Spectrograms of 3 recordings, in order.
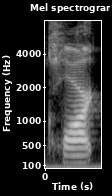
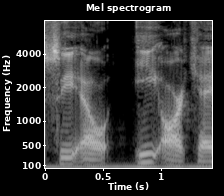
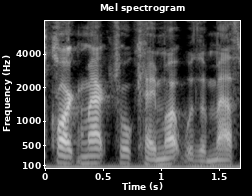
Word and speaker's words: Clerk: scottish physicist named james clark maxwell now it's spelled like it's c-l-e-r-k it looks like it's clerk maxwell it's actually james clark maxwell came up with a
